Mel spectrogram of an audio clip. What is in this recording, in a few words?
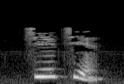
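"接见", Mandarin Chinese; hsk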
